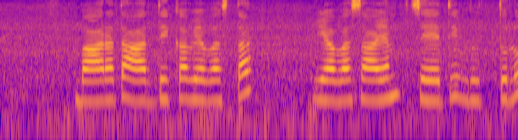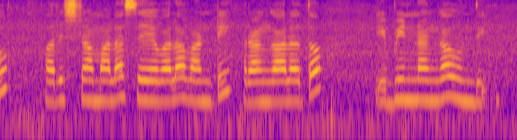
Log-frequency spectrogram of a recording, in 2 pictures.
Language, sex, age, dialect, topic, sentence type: Telugu, female, 25-30, Telangana, agriculture, statement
